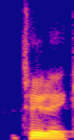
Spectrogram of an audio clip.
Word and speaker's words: Tudyk: Tudyk.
